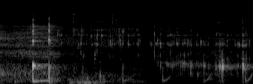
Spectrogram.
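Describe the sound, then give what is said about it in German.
Wheat beer glugs and splashes as it is poured into a glass, with a couple of bright clinks of glass early on and bubbling, gurgling liquid throughout. No one speaks. “Na das, gut, aber wir gucken mal an, wie uns das, ähm, äh, Weizen, das Roh, aufpassen, ne, beim Einschenken.”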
